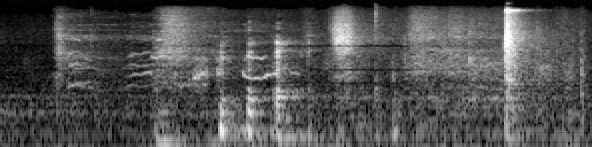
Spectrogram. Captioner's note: chuckling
